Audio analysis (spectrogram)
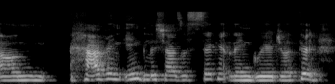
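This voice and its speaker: At a moderate pace and medium pitch, a woman speaks with fairly even intonation. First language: not English. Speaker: clinical social worker. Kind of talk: interview.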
